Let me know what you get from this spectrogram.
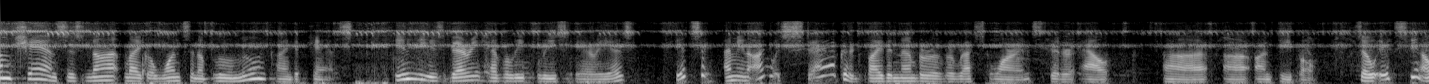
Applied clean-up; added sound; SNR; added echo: neural mask model RNNoise.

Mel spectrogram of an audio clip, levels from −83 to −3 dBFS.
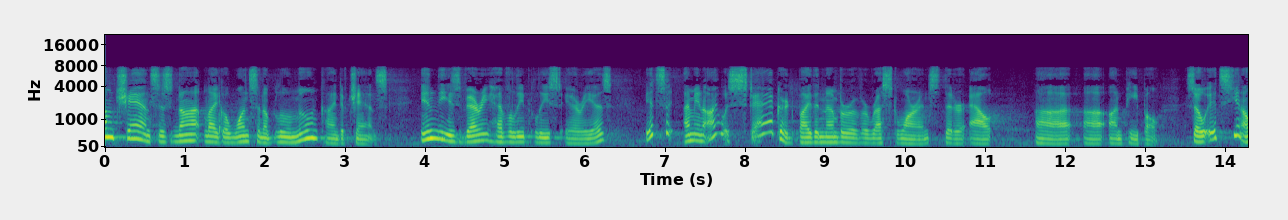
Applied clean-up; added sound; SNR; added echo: none; none; none; none.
